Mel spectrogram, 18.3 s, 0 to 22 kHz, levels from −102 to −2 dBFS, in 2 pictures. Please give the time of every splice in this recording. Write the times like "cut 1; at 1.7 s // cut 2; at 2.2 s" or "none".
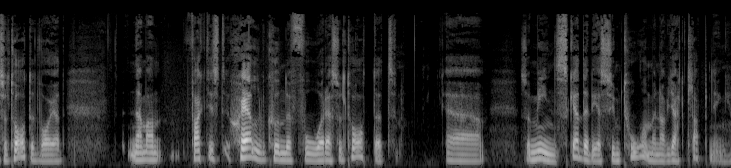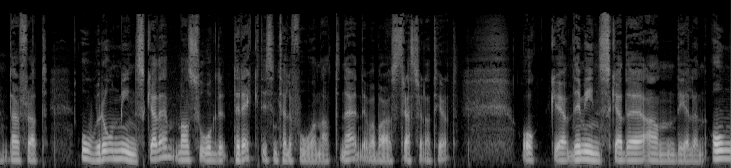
cut 1; at 13.6 s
